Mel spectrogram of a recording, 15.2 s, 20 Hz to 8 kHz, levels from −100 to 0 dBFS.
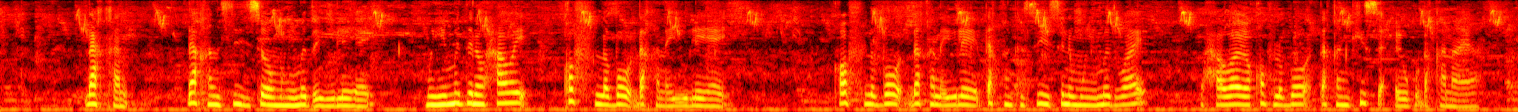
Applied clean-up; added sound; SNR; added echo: none; none; none; none.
